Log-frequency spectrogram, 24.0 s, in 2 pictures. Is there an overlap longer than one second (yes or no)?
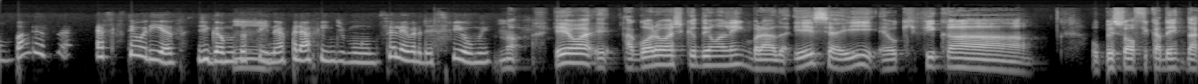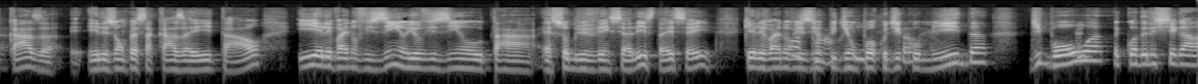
yes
